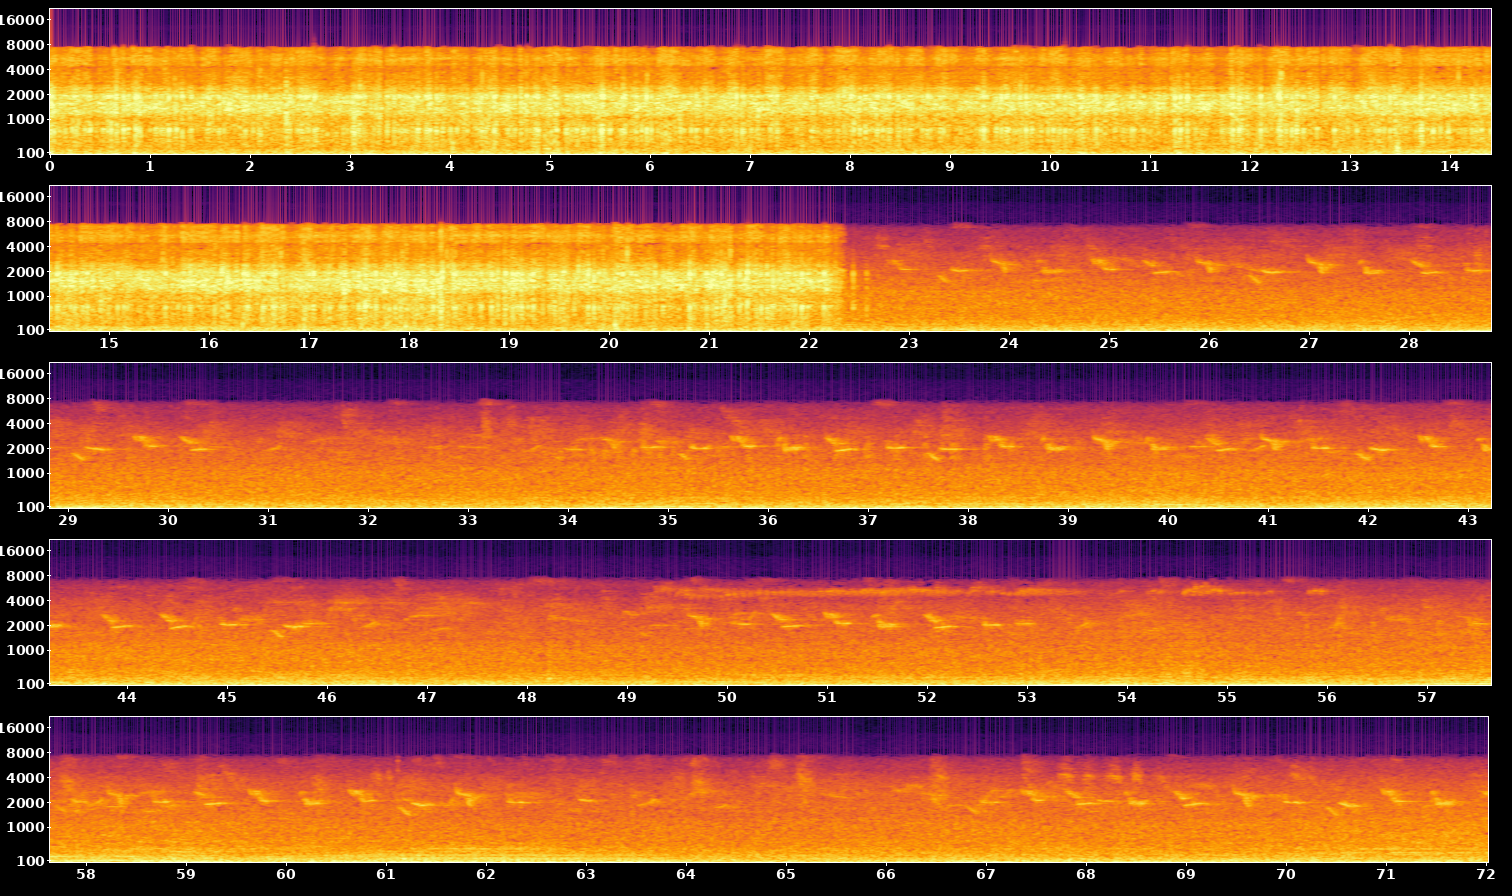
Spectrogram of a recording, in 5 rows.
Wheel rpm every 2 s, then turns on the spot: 40, 40, 40, 50, 40, 40, 40, 50, 50, 50, 50, 10, 0, 0, 0, 0, 0, 0, 0, 0, 0, 0, 0, 0, 0, 0, 0, 0, 0, 0, 0, 0, 0, 0, 0, 0.
none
